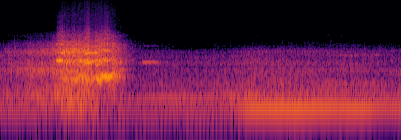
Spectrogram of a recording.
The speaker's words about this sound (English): That car that just passed.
